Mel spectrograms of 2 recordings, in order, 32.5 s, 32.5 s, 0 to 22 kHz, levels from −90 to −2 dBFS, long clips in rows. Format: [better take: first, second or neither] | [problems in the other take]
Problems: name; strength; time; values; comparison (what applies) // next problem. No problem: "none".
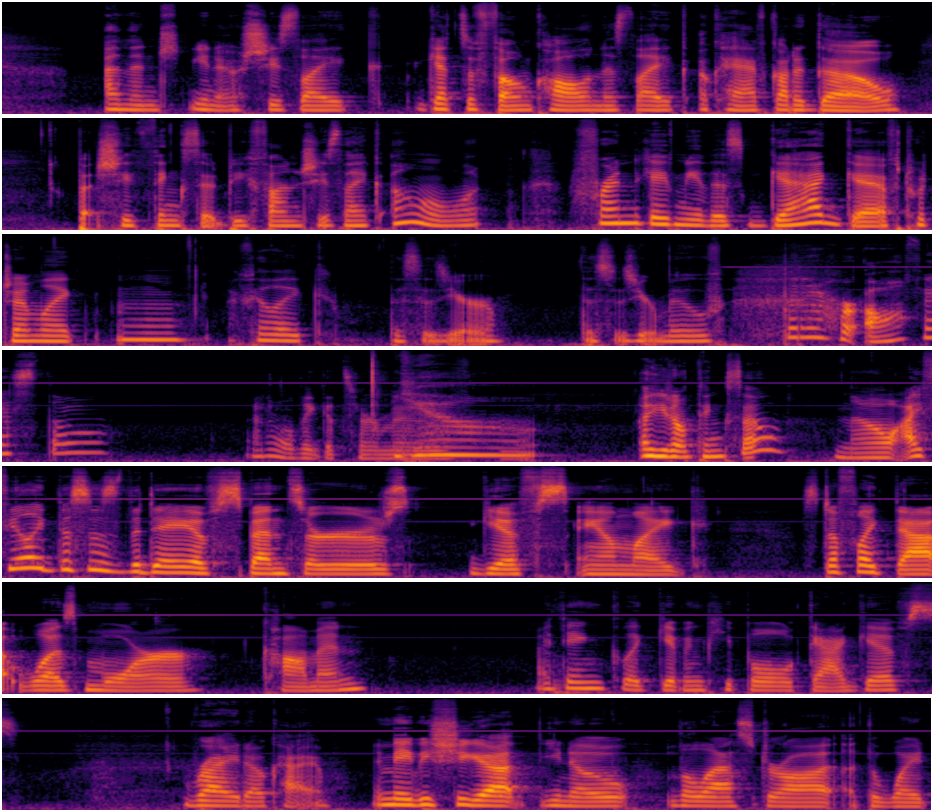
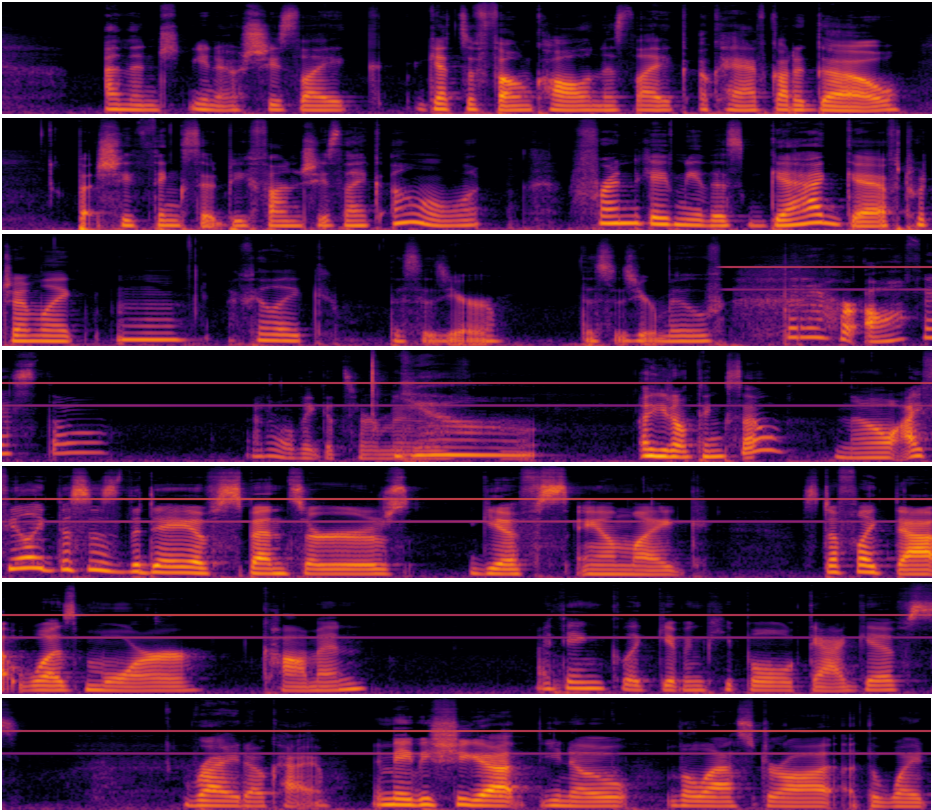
first | high-pitched whine; loud; from 13 s on; 6.5 kHz, 7 dB below the speech; faint in the first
